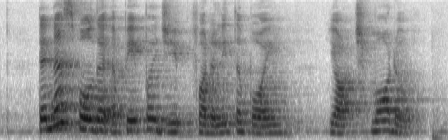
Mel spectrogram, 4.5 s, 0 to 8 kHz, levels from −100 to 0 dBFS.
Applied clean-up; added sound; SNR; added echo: none; none; none; none.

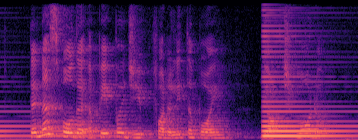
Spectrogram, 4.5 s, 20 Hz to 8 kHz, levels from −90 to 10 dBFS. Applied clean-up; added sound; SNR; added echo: none; Acoustic guitar; -3 dB; none.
